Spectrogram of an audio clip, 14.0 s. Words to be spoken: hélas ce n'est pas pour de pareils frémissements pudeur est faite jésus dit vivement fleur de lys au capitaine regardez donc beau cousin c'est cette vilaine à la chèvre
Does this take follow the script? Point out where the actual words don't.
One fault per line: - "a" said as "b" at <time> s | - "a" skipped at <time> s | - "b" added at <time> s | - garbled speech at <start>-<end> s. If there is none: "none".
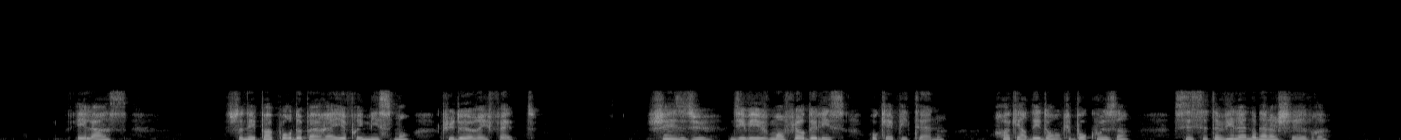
none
